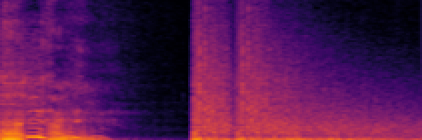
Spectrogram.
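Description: In a video, a man tries to kick a horse: a short, wavering horse whinny, falling in pitch and lasting under a second, then a brief silence before a burst of rough, noisy rustling with a sharp knock.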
